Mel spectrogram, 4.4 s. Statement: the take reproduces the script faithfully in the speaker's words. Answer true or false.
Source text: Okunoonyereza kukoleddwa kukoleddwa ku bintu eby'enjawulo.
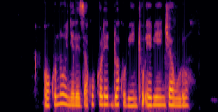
false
